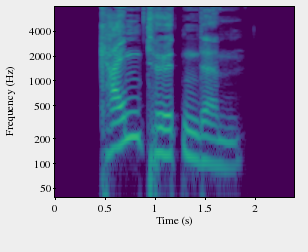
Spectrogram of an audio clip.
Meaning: strong dative masculine/neuter singular of keimtötend
- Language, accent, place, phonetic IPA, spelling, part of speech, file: German, Germany, Berlin, [ˈkaɪ̯mˌtøːtn̩dəm], keimtötendem, adjective, De-keimtötendem.ogg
